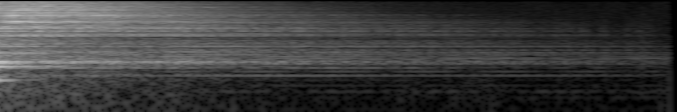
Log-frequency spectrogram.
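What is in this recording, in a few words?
med hi cymbal; drums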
